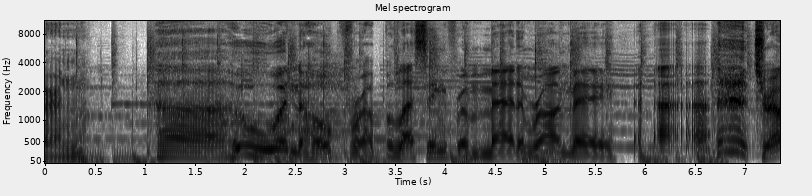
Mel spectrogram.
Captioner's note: sigh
